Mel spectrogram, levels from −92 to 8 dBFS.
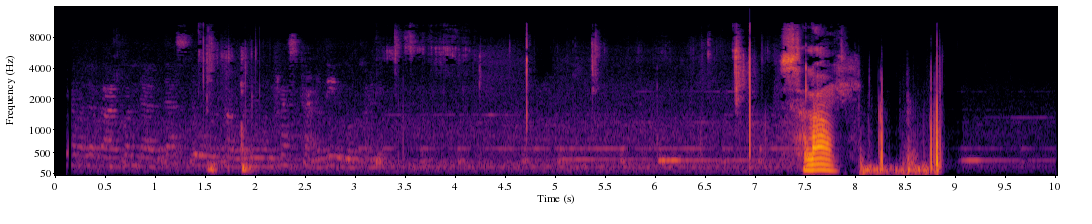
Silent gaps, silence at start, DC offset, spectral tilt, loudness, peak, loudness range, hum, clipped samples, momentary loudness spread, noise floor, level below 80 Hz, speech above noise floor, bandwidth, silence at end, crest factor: none; 0.35 s; under 0.1%; -5 dB/octave; -23 LUFS; 0 dBFS; 19 LU; none; under 0.1%; 29 LU; -59 dBFS; -52 dBFS; 36 dB; 11.5 kHz; 0.8 s; 28 dB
